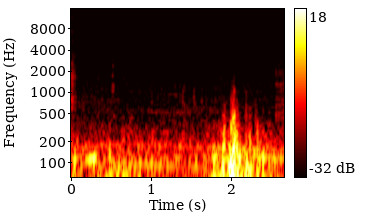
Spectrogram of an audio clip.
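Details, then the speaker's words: Boat outboard after replacing the fuel/water separator, fixing stalling when getting on plane, with the filter primed via the bulb: steady, even, smooth idle with no stumbling or surging. "Purring like a kitten, just like it's supposed to be."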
